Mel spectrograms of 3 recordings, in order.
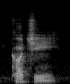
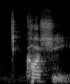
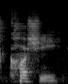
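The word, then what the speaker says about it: Cauchy: it was Augustine Louie coochi Augustine Louie coochi was born Koshi it's Koshi was born during the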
